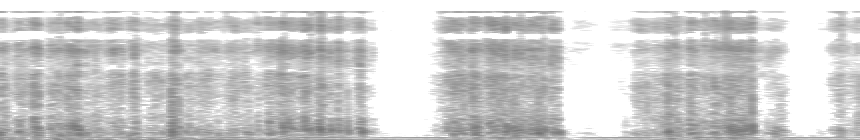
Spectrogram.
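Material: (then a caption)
Carpet fibre. Fingertips scratch and pat the pile of a gray textured carpet on the floor. Dry, crackly scratching comes in bursts separated by brief quiet gaps, over a faint steady low hum.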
